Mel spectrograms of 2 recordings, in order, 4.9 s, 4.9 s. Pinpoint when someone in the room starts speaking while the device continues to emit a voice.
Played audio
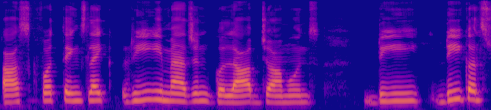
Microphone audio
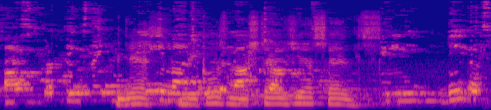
1.2 s

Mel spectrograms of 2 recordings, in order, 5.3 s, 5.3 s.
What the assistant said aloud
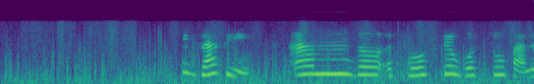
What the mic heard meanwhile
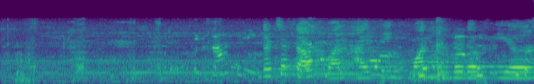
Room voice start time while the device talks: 2.6 s

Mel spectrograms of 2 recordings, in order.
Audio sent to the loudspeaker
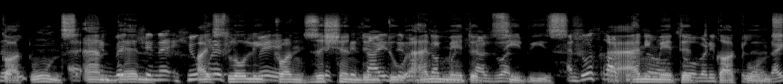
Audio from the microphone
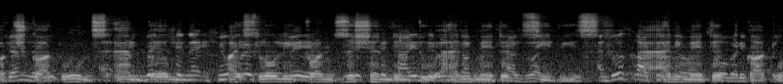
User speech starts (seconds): none

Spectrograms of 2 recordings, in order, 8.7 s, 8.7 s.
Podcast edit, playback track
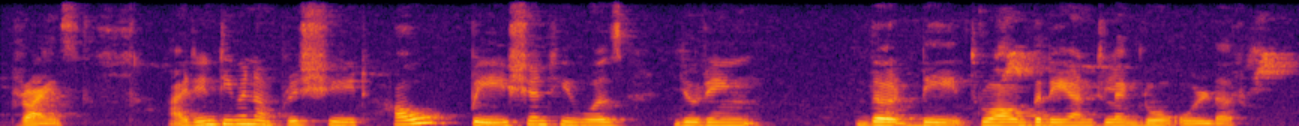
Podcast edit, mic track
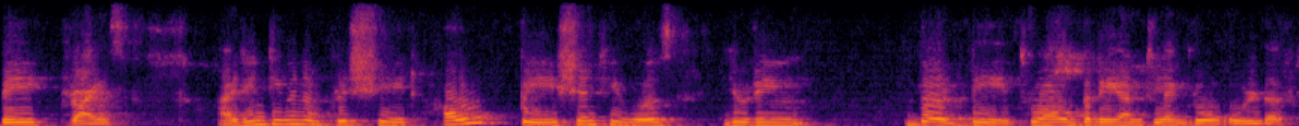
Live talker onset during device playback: none

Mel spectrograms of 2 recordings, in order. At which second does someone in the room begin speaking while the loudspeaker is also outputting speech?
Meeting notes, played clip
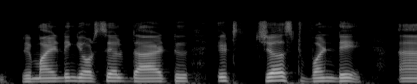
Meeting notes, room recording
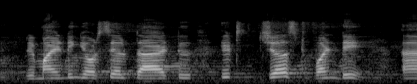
none

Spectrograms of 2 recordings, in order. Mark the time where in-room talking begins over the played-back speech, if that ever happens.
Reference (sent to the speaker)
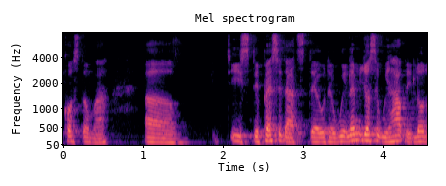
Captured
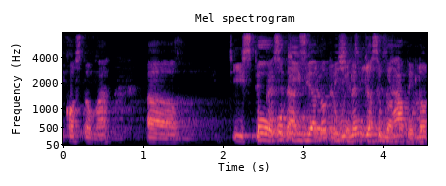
2.4 s

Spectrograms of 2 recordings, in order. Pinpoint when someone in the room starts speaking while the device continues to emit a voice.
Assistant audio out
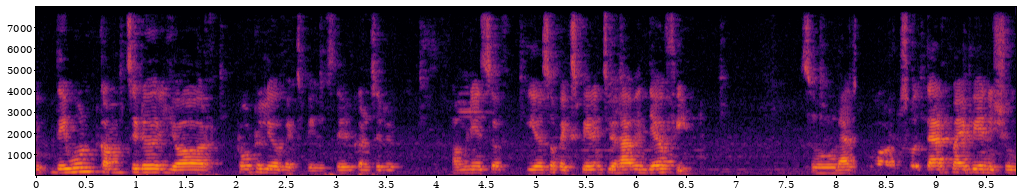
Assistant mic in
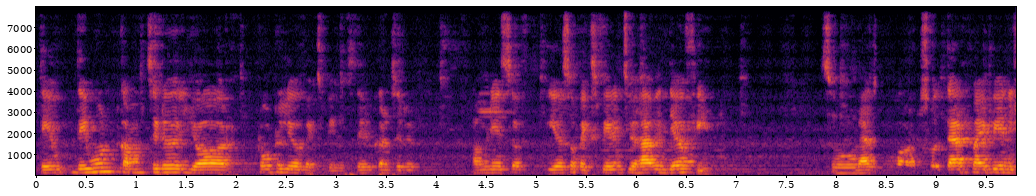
none

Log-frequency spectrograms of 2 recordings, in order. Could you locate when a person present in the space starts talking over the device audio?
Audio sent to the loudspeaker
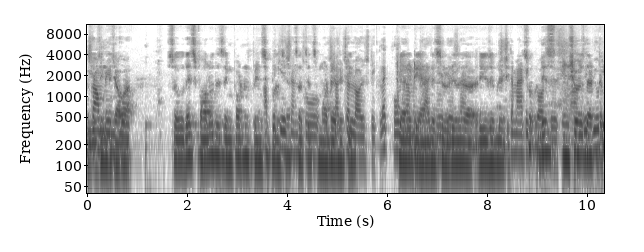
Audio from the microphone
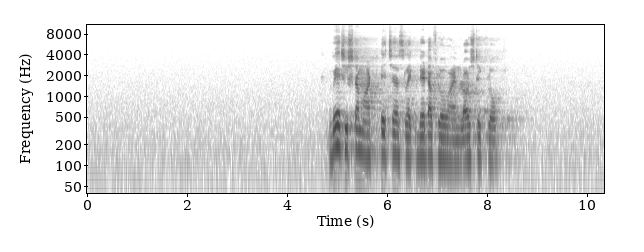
4.8 s

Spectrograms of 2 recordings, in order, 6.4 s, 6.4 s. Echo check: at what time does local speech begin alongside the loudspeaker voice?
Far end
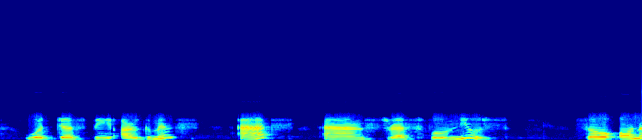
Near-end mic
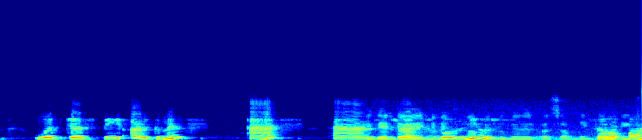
3.6 s

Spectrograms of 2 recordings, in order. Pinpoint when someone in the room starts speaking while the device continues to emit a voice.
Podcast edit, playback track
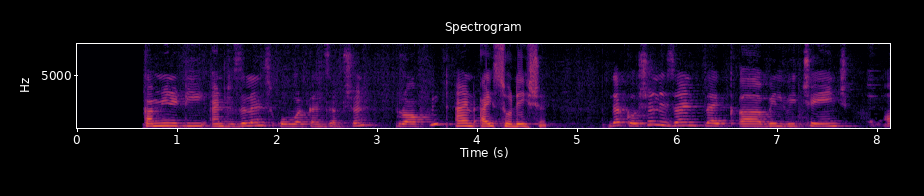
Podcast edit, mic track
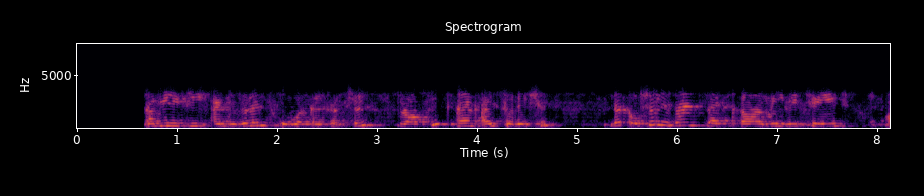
none

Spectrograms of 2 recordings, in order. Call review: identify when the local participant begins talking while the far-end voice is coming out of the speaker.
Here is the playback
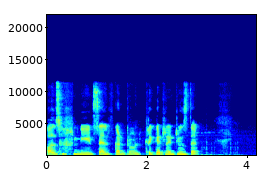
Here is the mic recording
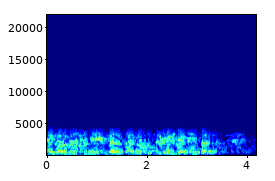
none

